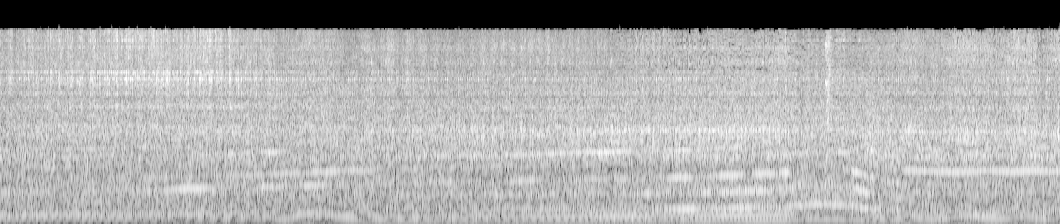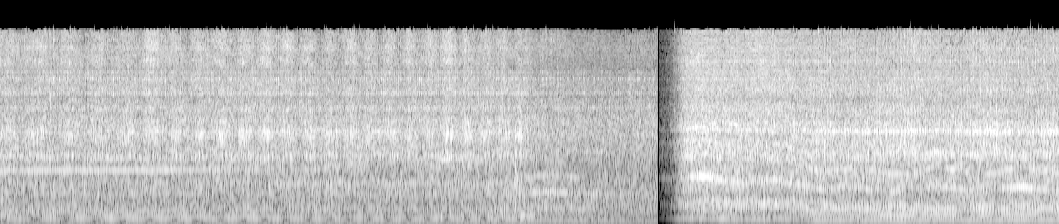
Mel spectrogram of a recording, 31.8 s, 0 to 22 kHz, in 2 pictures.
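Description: Grove AMZ66 boom lift's Nissan A15 four-cylinder gas engine running steadily, with a higher whine that slowly climbs in pitch, dips about twelve seconds in, then holds steady. After a brief break near the end, the machine runs louder and the whine wavers up and down.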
